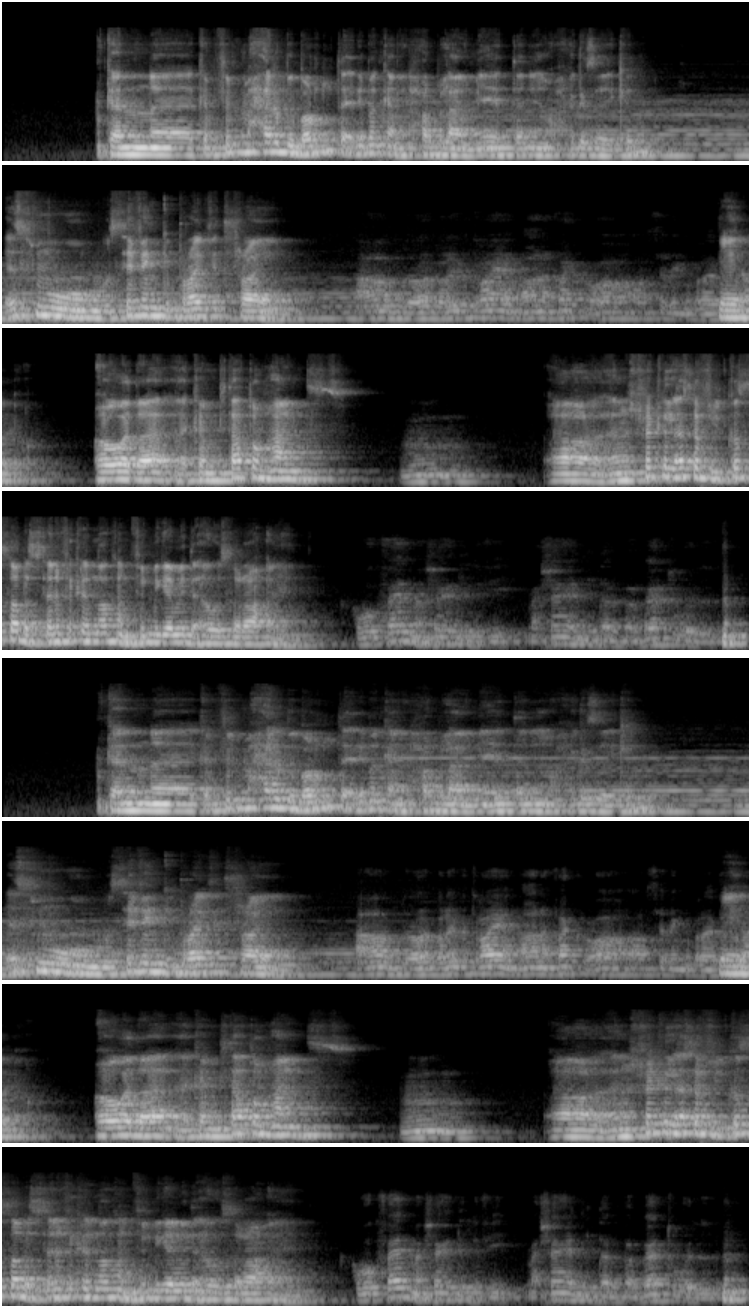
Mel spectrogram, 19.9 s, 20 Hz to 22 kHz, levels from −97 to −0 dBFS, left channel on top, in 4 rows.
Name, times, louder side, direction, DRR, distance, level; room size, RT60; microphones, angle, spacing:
voice 1, 0.7-4.3 5.0-6.9 9.8-10.0 10.6-12.2 13.6-16.9, left 2 dB, 70° left, 5 dB, 0.5 m, -28 dB
sound 1, 2.5-8.1, left 1 dB, 10° right, 1.0 m, -43 dB
voice 2, 7.3-10.0 12.6-13.1 17.3-19.7, right 4 dB, 55° right, 2 dB, 0.6 m, -41 dB
2.9 x 2.4 x 4.3 m, 0.67 s
head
